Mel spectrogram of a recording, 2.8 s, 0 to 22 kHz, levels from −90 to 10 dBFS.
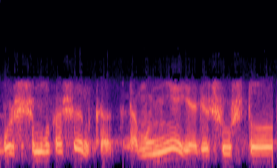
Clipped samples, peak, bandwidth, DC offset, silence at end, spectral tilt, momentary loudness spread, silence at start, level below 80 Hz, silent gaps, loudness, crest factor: under 0.1%; -8 dBFS; 3.8 kHz; under 0.1%; 0 s; -2.5 dB/octave; 5 LU; 0 s; -62 dBFS; none; -17 LUFS; 8 dB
